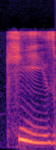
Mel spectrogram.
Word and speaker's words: cays: Did you know that the Bahamas has 700 islands and over 2,000 keys? We call them keys. It's spelled C A Y S.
